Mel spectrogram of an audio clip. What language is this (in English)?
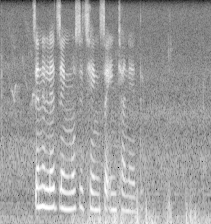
Tswana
